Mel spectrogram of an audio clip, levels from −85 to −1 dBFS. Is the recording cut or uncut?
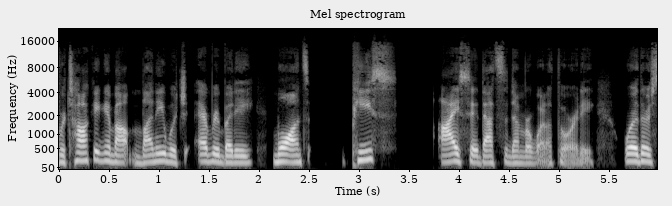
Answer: cut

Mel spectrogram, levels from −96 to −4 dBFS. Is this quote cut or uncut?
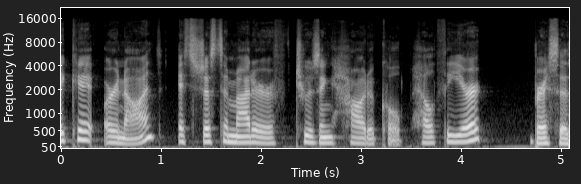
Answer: uncut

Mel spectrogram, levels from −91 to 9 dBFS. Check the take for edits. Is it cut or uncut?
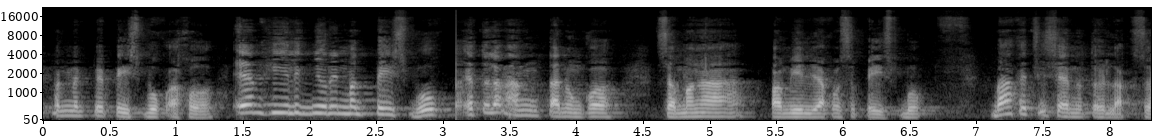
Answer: cut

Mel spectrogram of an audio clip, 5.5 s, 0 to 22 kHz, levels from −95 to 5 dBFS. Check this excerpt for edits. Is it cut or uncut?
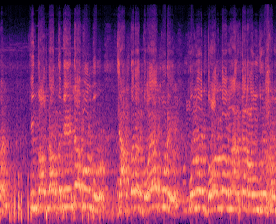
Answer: uncut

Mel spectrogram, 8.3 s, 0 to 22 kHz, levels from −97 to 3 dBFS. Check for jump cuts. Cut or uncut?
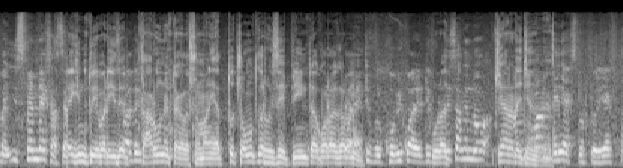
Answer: cut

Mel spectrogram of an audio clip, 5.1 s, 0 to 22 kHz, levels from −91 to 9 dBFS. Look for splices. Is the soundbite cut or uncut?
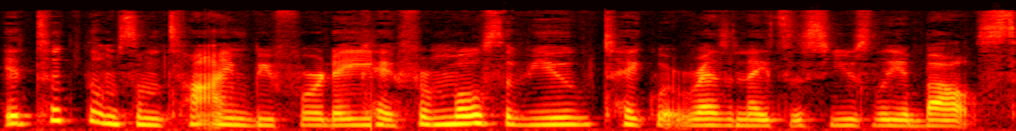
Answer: cut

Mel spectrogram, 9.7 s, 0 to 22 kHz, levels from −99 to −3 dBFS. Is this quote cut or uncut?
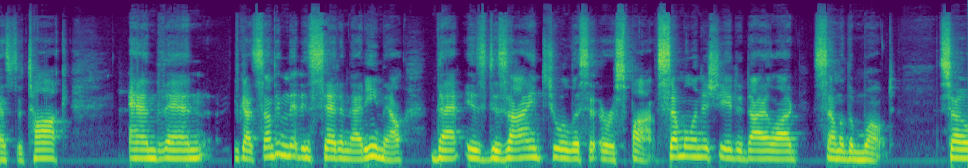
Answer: cut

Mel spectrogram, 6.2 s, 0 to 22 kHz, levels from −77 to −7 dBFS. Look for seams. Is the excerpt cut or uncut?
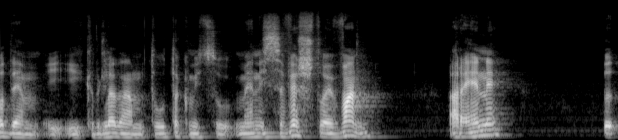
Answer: uncut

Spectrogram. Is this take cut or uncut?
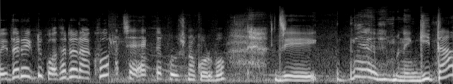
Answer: cut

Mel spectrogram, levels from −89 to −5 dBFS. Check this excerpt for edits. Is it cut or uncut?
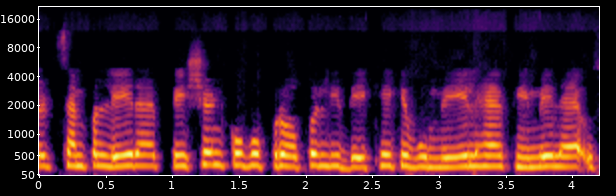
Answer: uncut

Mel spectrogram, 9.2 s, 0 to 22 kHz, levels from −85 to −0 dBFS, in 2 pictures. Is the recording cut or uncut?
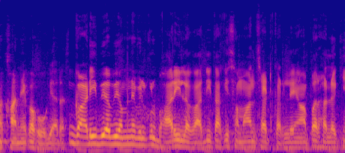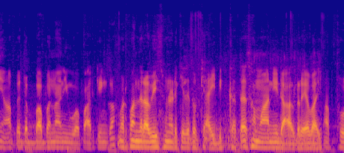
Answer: uncut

